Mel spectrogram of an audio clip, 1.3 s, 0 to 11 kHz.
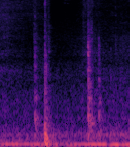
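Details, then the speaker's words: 2007 Ford Explorer tailgate power rear glass: steady low motor hum through travel, no grinding or clicking; glass working normally. "tailgate looks decent i don't see any rust or any issues under here and the glass does work as well"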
